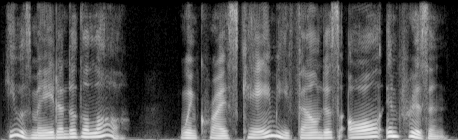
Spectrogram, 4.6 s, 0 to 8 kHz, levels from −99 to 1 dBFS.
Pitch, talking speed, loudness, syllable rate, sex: 175 Hz, 195 wpm, -15 LUFS, 4.4 syllables/s, female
